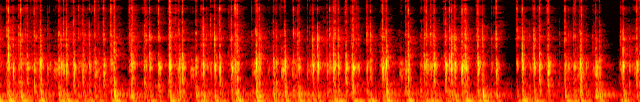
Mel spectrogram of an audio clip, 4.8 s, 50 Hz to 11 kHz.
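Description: Fingertips type steadily on an Asus Claymore Core, a backlit mechanical keyboard with plastic keycaps. Rapid, clacky keystrokes with a ringing click around 1.2 kHz and some low thump overlap in a continuous stream, with a brief pause near the end.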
